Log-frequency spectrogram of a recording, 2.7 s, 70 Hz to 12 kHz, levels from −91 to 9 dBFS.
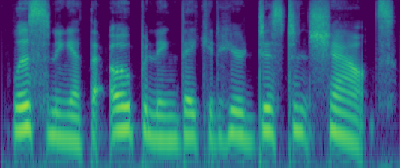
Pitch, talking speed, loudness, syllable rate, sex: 190 Hz, 200 wpm, -19 LUFS, 5.7 syllables/s, female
